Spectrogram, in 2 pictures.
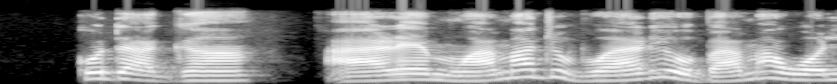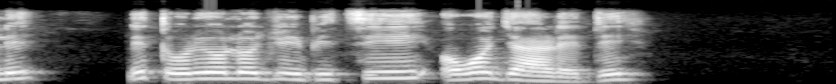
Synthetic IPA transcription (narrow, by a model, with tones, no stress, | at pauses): ko˧da˨ɡã˨˧ | a̰˨ɾɛ˧mũ˨a˨˦mã˦du˦˨bu˨˦a˨˦ɾi˦o˦˨ba˨˦mãː˦wɔ˧le˦ | nĩ˦to˧ɾi˦o˦lo˦d͡ʒu˦i˧bi˧ti˦ɔ˧wɔ˦d͡ʒa˧˨ɾɛ˨de˨˦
